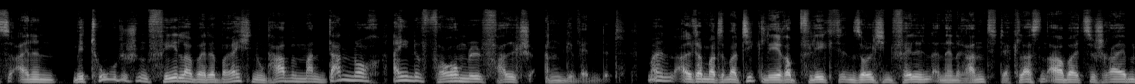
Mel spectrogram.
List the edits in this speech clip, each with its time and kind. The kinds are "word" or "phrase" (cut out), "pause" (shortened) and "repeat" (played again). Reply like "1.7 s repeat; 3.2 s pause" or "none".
2.7 s phrase; 3.9 s pause; 6.4 s pause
